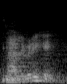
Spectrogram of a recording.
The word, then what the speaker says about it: alebrije: Alebrije.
